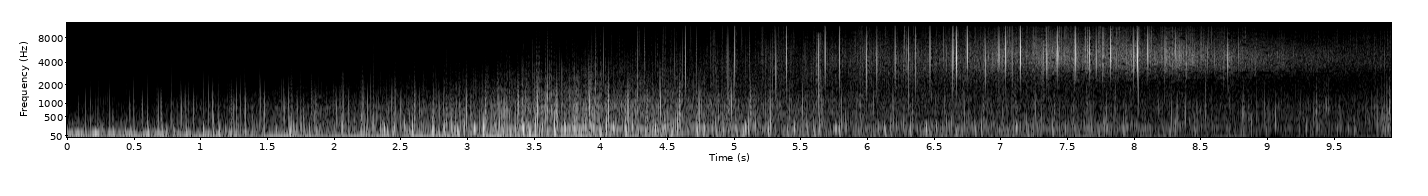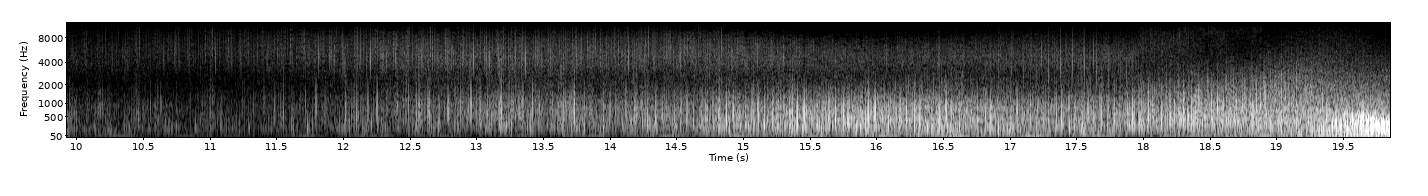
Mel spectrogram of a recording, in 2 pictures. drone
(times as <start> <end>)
18.4 19.8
